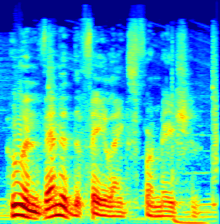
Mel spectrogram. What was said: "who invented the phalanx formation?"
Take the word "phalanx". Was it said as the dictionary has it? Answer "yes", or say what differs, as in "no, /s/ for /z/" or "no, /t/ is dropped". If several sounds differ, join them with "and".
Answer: no, /k/ is dropped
